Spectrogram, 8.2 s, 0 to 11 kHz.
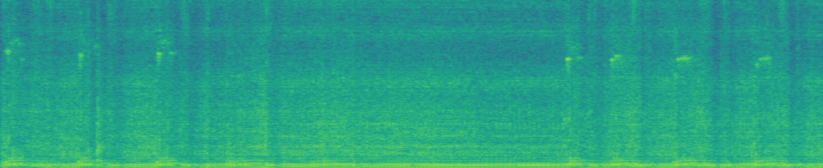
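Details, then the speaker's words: KTM 525 converted to supermoto, engine rebuilt from scratch with internal upgrades, not yet run on the road: single fires with an uneven, lumpy beat at steady speed; running rough after the rebuild. "it hasn't been run yet actually on the road so the engine's a bit bit lumpy at the moment after it's been rebuilt"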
